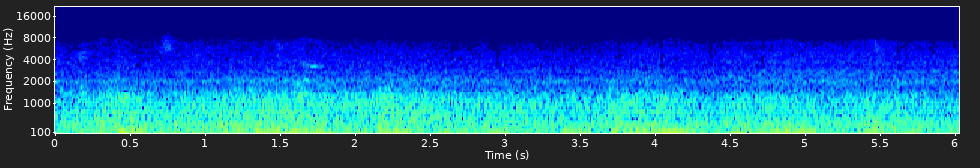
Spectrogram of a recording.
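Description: Toei Asakusa Line 5500 series electric train running through a tunnel, heard from inside the front car: a steady low rumble of wheels and running gear on the rails.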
